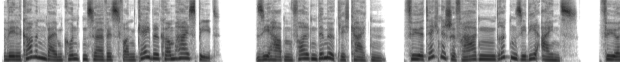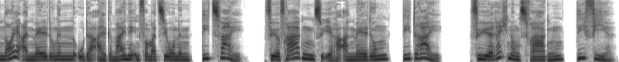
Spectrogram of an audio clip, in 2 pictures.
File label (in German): telefon, deutsch frauen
